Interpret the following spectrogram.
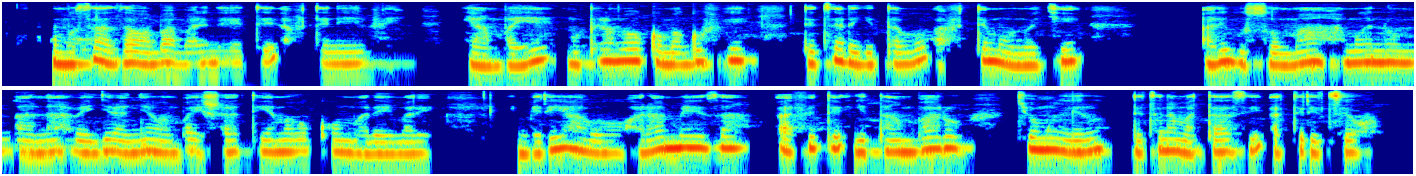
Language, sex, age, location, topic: Kinyarwanda, female, 25-35, Huye, health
